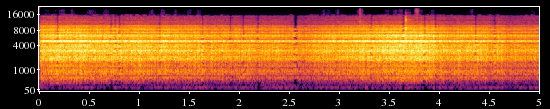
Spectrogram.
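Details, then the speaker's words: 1940s Philips 206A valve radio under restoration: only a steady hum, hiss and static from the speaker, no station coming through; tracing suggests a tuning problem, a weak amplifier and possibly a non-working oscillator. "er is een brom uit de luidspreker maar er komt niets door"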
